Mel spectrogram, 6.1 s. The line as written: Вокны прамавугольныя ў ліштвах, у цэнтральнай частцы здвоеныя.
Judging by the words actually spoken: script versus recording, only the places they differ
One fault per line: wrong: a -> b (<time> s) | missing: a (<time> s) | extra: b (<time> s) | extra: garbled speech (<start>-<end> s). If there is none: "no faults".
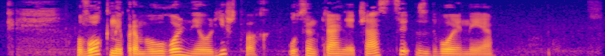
no faults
